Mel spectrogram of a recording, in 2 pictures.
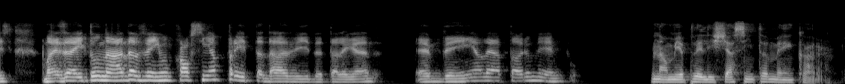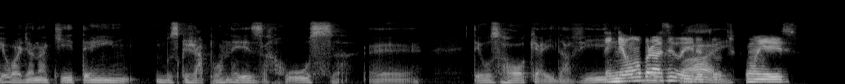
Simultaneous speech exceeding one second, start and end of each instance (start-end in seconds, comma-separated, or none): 14.5-15.8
